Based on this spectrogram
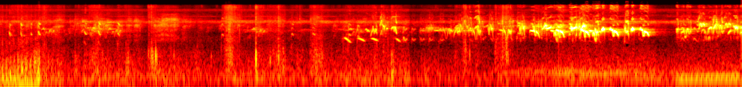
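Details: Wild sooty-headed bulbul (kutilang) confronting a decoy bird while being trapped: soft scattered notes and clicks at first, then increasingly loud, rapid, excited chattering chirps in the latter half.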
